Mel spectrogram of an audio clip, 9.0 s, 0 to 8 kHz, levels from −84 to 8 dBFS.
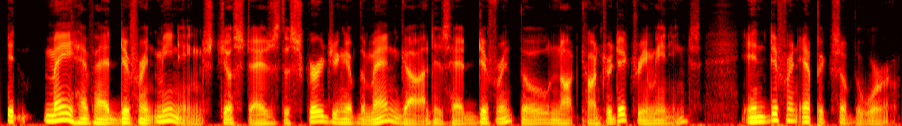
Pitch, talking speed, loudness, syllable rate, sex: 90 Hz, 180 wpm, -20 LUFS, 5.0 syllables/s, male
